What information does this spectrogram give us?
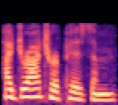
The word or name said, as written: hydrotropism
